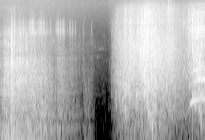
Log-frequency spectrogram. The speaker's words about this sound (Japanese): わあ、いいお湯、温泉成分が体に染み渡ります。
